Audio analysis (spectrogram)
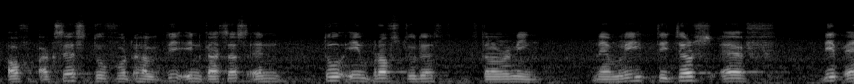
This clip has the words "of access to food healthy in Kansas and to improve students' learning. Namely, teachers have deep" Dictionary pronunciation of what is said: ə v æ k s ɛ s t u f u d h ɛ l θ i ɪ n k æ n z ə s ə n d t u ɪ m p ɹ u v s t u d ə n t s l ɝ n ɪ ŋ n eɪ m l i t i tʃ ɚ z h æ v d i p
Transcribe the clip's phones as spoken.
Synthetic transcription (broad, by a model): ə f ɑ k s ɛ s t u f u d h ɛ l t i ɪ n k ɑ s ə s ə n t u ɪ m p ɹ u f s t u d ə n s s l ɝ n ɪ ŋ n eɪ m l i t i tʃ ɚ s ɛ f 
